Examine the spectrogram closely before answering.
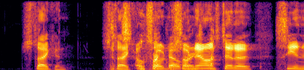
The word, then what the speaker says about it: Steichen: say station right and I went on YouTube or Google and it was President pronunciation of steichen and you click it on and it's like 10 seconds of it's stiking staking so now instead of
